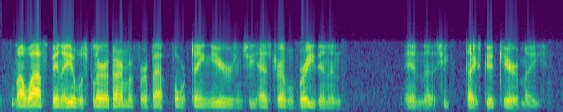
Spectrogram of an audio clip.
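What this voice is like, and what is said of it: Likable regional accent. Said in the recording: “I love your accents. ... But I love your accents. I could listen to you talk all day long.”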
